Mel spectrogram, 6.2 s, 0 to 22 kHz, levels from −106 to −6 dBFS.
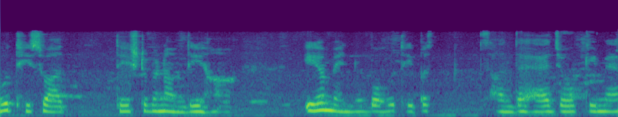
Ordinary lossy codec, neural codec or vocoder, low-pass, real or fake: none; none; 7.2 kHz; real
